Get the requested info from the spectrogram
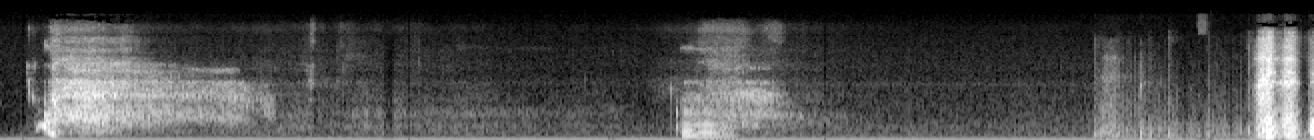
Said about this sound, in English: We hear you yawning and groaning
